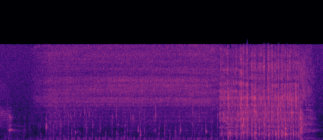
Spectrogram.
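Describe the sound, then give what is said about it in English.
Water bubbling in steady gurgling pops as someone draws through a bong, the bubbling growing louder and more vigorous toward the end before cutting off. No talking. “Oh shit, that pause was brought to you by Bong Rip.”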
